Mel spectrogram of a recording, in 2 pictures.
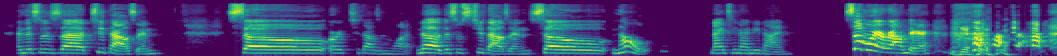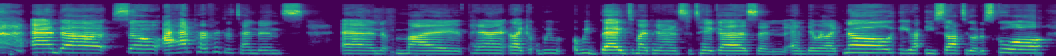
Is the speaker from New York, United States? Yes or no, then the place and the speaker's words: yes; New York, United States; Like growing up in New York and growing up in the Attitude Era where they were always in Madison Square Garden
